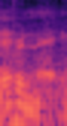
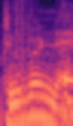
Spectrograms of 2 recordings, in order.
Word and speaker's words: DuVernay: Ava DuVernay, is that how you pronounce it? Ava DuVernay. DuVernay, yep. DuVernay.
